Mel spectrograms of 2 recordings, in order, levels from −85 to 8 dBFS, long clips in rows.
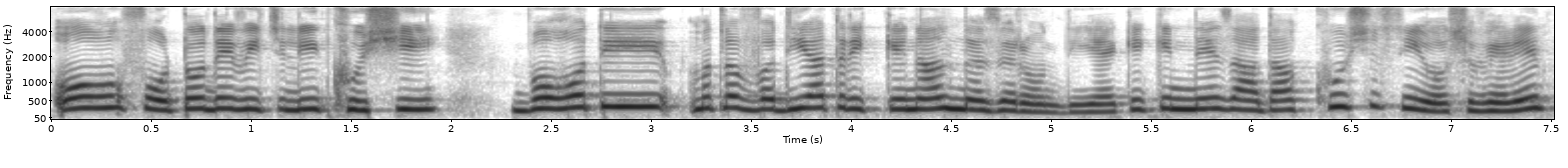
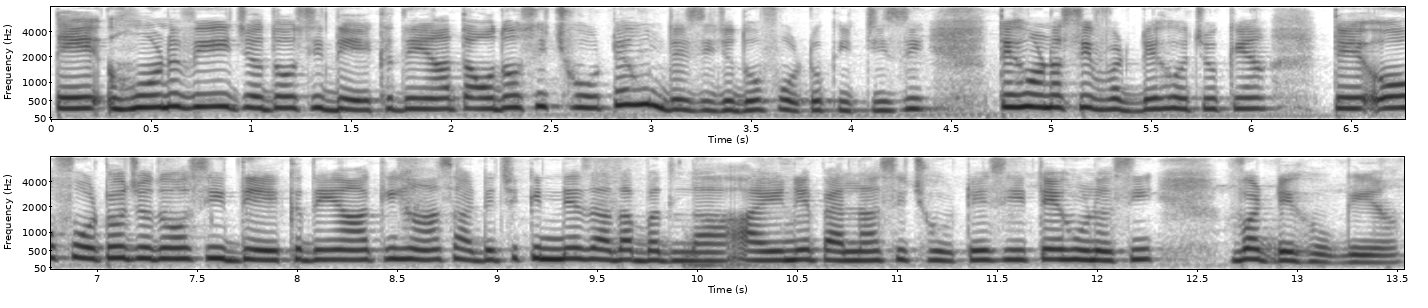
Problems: background sounds at intervals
